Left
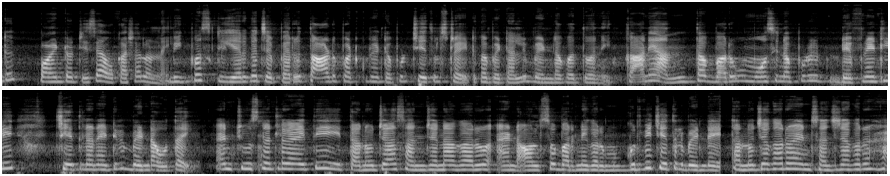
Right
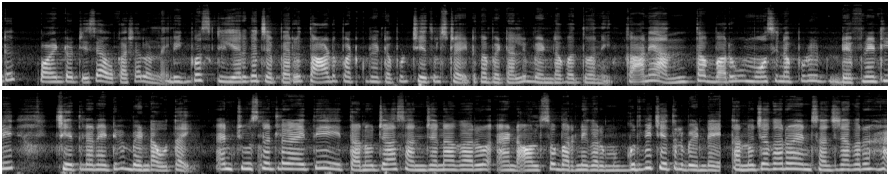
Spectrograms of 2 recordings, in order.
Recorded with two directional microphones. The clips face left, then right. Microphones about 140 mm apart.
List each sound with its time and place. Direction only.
0.0 s a woman's voice: 35° right (ahead or behind); by 10.8 s 20° right (ahead or behind)
11.0 s a woman's voice: 30° right (ahead or behind)
16.1 s a woman's voice: 40° right (ahead or behind)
